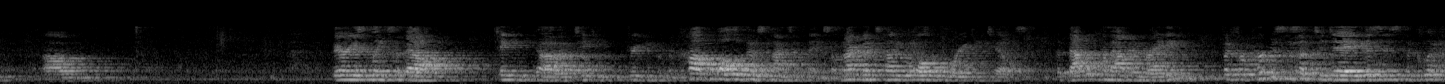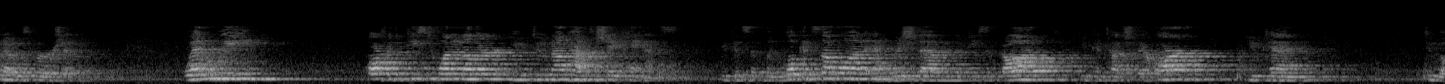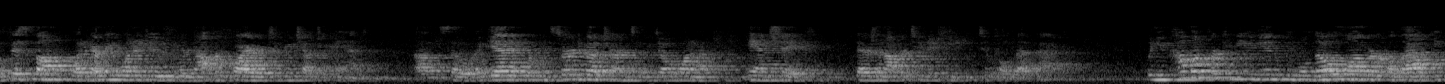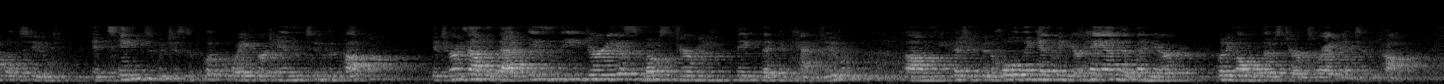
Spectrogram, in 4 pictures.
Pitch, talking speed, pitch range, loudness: 205 Hz, 185 wpm, 185-230 Hz, -29 LUFS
